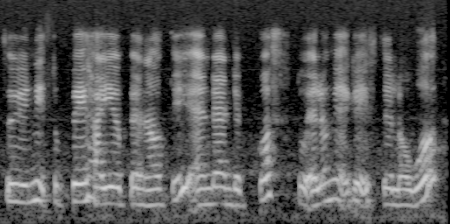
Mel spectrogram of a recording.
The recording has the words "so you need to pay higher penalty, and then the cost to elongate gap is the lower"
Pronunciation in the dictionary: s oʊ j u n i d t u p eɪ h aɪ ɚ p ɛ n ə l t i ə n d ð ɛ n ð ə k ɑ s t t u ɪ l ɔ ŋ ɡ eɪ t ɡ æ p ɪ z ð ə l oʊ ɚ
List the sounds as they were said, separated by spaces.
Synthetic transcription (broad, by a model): s oʊ j u n i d t u p eɪ h aɪ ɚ p ɛ n ə l t i ə n d ɛ n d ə k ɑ s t t u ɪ l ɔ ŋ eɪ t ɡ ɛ ɪ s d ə l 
